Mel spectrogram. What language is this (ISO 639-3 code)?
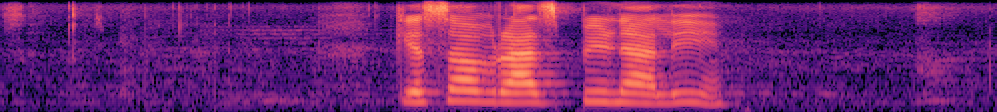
nep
